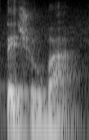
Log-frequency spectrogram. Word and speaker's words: teshuvá: Confesar los pecados a Dios es parte de un verdadero arrepentimiento bíblico, lo que llamamos en hebreo teshuvá. Teshuvá, con B corta, acento en la A.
